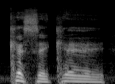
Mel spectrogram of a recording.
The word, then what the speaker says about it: qu'est-ce: Qu'est-ce.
